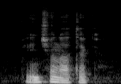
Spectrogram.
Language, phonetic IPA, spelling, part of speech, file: Polish, [ˌpʲjɛ̇̃ɲt͡ɕɔˈlatɛk], pięciolatek, noun, LL-Q809 (pol)-pięciolatek.wav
